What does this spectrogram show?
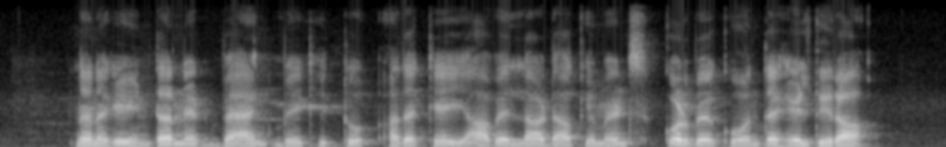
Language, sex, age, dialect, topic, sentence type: Kannada, male, 41-45, Coastal/Dakshin, banking, question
